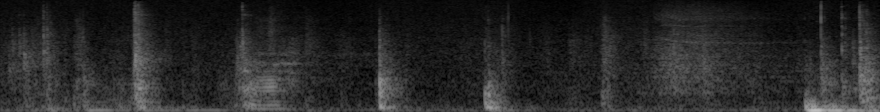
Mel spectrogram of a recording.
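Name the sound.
door being opened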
